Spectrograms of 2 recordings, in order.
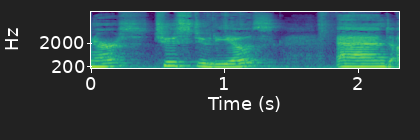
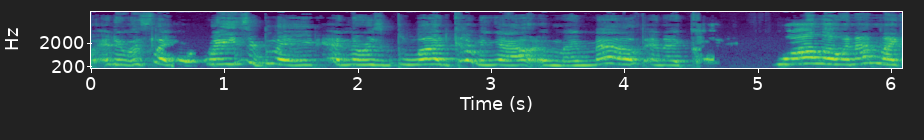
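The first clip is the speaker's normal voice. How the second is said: tearful retelling; 8 semitones higher than usual. Real, not acted. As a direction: voice rising high and trembling with held-back tears. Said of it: "I could cry".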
